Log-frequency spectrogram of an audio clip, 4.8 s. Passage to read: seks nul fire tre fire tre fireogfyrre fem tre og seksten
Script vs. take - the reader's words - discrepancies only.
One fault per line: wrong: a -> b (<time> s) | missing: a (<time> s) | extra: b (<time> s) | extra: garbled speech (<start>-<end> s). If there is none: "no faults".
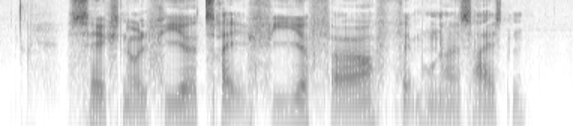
missing: fire tre (2.1 s)
wrong: tre -> hundrede (3.5 s)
